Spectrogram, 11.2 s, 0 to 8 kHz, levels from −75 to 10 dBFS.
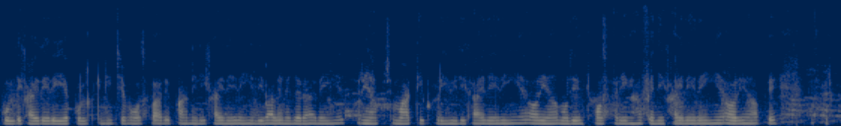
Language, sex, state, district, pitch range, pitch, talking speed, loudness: Hindi, female, Maharashtra, Sindhudurg, 185-190 Hz, 185 Hz, 235 wpm, -34 LUFS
